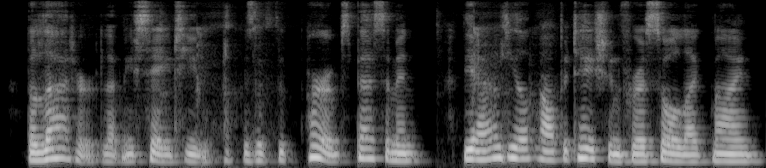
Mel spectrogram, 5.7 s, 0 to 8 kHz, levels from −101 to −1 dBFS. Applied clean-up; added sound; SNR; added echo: neural mask model DeepFilterNet 3.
